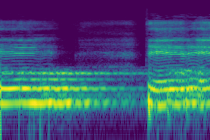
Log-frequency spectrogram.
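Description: A man's voice singing an Urdu naat, holding one long steady note that fades out about a second and a half in, then starting the next line with a rising bend.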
